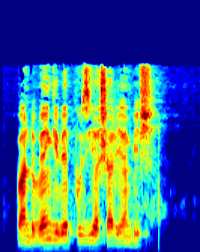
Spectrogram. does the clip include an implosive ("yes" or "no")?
no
